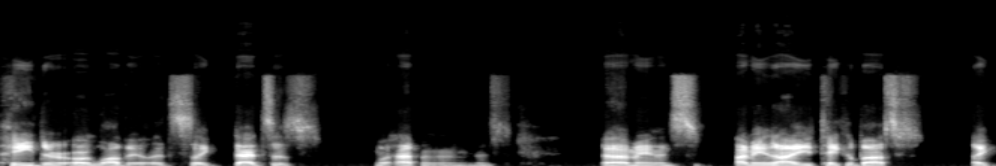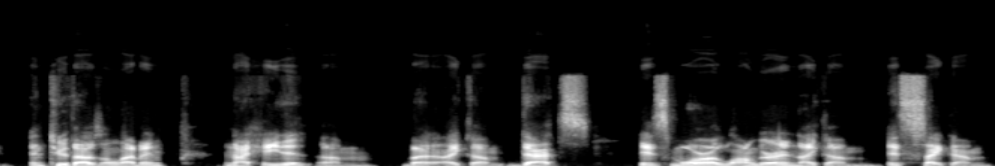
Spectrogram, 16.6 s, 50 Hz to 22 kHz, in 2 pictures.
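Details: Aphasia in a male stroke survivor following a hemorrhagic stroke caused by an arteriovenous malformation at age 20.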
